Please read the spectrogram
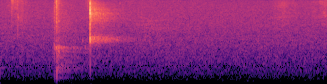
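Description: Two short sharp clicks about a quarter second apart, from handling a small aerosol can of dry shampoo; the second click is louder, with a brief ring.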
